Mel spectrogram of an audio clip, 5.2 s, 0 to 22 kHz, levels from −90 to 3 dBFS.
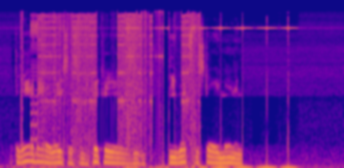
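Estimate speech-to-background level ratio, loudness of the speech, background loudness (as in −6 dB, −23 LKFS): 0.5 dB, −26.0 LKFS, −26.5 LKFS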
